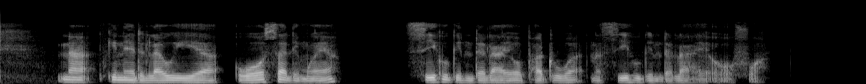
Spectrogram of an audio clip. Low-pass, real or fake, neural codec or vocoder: 7.2 kHz; real; none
